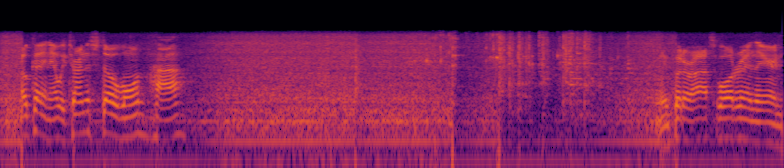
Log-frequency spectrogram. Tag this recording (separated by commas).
Speech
